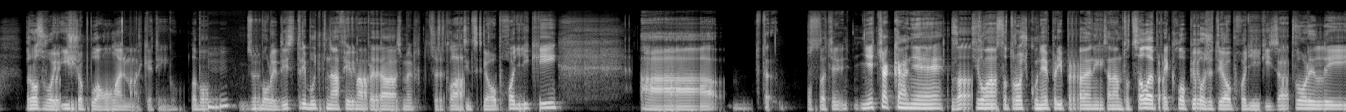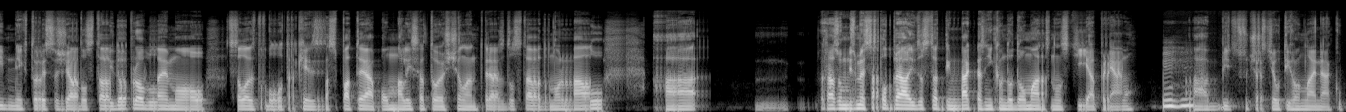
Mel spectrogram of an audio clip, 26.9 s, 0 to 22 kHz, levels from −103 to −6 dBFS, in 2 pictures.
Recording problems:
choppy; very; 15% of the speech affected

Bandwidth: 14.5 kHz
